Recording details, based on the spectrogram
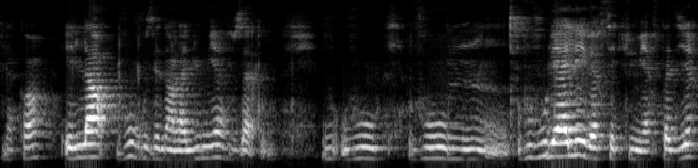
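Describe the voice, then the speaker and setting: A woman with a cold talks through a card reading, addressing the listener directly and checking in often. Her voice sits at a middle pitch. The recording is dull and quiet, with a roomy echo. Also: moderate pace. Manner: conversational, addresses viewer directly with frequent "d'accord?". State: has a cold, coughing. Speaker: card reader. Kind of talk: tarot-style card reading to camera. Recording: low-volume, dull, roomy home recording.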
